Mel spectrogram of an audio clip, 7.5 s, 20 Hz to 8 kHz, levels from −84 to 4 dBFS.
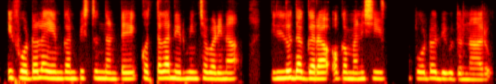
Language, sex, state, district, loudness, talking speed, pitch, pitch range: Telugu, female, Telangana, Mahabubabad, -15 LUFS, 105 wpm, 230 Hz, 220-235 Hz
